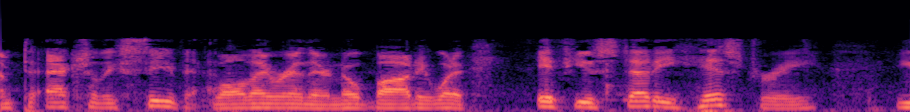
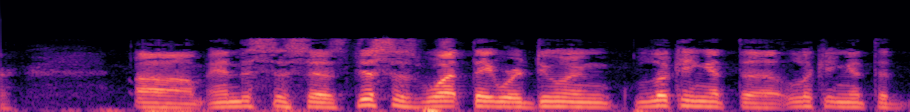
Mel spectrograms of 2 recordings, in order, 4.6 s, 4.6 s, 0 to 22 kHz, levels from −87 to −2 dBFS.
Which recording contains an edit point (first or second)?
first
